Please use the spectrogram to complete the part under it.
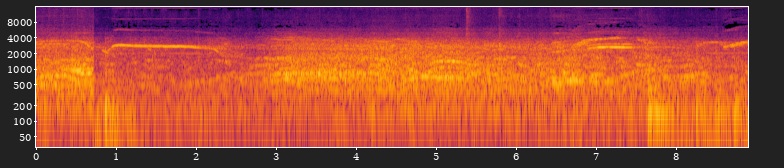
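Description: A large crowd cheers in an open stadium.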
